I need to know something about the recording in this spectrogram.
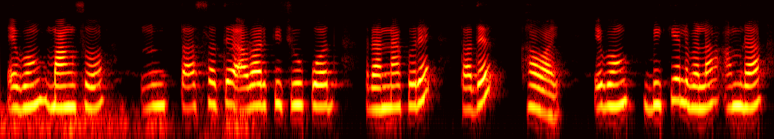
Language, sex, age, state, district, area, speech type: Bengali, female, 18-30, West Bengal, Jhargram, rural, spontaneous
